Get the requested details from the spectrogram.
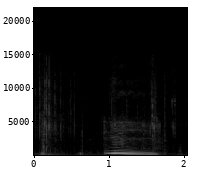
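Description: A couple of short, dry crunches from biting into a whole crunchy candy square, followed by a sustained hummed 'mmm' from the person eating.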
